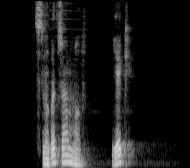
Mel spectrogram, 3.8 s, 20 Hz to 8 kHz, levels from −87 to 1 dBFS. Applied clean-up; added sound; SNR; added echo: neural mask model DeepFilterNet 3.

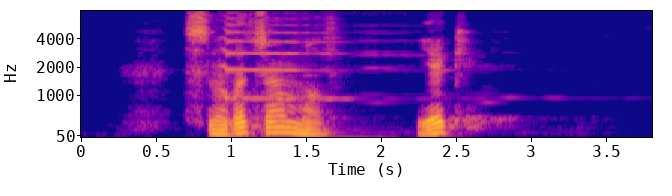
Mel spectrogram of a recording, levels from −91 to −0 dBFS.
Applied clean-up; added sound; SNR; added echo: classical method WPE with log-MMSE.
